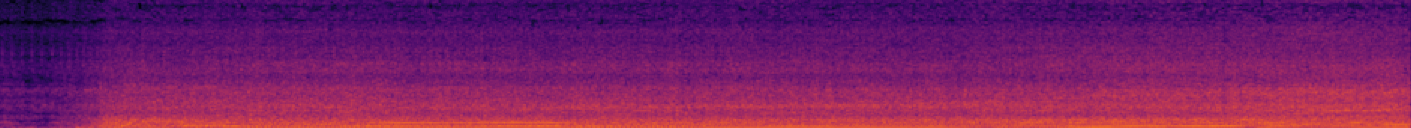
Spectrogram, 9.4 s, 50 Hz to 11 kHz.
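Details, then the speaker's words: Honda Vario 125 scooter on its center stand, after work on an 80 km/h rattle blamed on the piston rings and a TPS replacement, before reset: the engine note rises and falls smoothly with each throttle blip, with no stumble or hesitation; normal throttle response. "OK, Bro, for the gas and engine, the handphone rotation and the sound of the engine are in sync, there's no interruptions or fussing like before, it's smooth"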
